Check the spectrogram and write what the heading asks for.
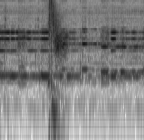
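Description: A single thump about three-quarters of a second in, as a dancing duck astronaut robot toy topples over onto the ground, with music playing.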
